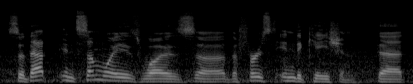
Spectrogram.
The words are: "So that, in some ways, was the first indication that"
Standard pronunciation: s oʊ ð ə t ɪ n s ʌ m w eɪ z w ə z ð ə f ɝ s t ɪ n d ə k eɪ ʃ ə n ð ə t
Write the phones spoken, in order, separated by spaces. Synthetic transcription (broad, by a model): s oʊ ð ə t ɪ n s ʌ m w eɪ z w ə z ð ə f ɝ s t ɪ n d ə k eɪ ʃ ə n ð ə t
